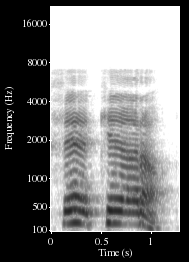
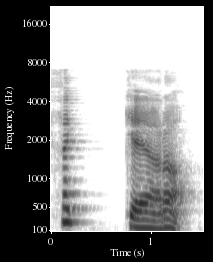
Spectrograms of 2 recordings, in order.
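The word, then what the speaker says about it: فكّر: Donc, sans cette shadda, sans cette voyelle, je lis fekera, fekera. En sa présence, je lis fekkera, fekkera.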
